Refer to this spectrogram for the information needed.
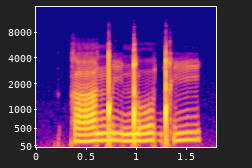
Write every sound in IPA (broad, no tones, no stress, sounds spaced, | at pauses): k a ŋ͡ǃ i ŋ͡ǃ o ǃʼ i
